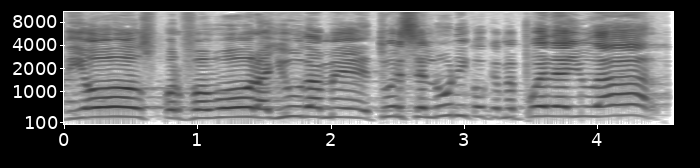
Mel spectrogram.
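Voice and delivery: high, pleading retold yell; crying out for help. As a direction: shout up to God as if hanging from a rope. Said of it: "y gritaba".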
